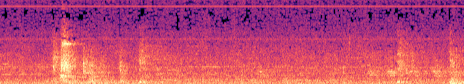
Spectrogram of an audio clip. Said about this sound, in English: Now, open the door. Yes.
